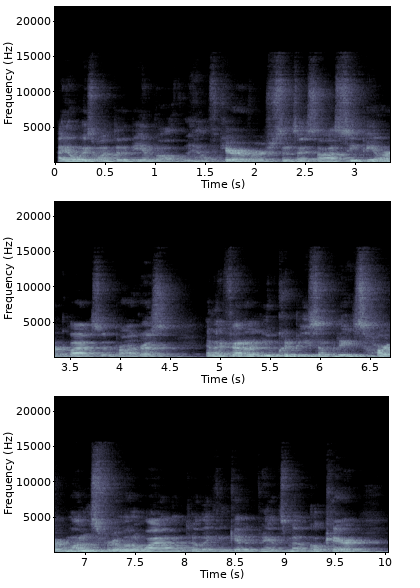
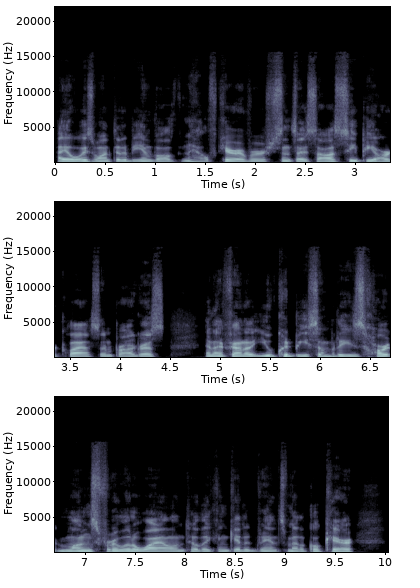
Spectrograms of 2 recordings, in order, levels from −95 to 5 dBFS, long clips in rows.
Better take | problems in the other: second | room echo; noticeable; dies away in 0.7 s // off-mic speech; far

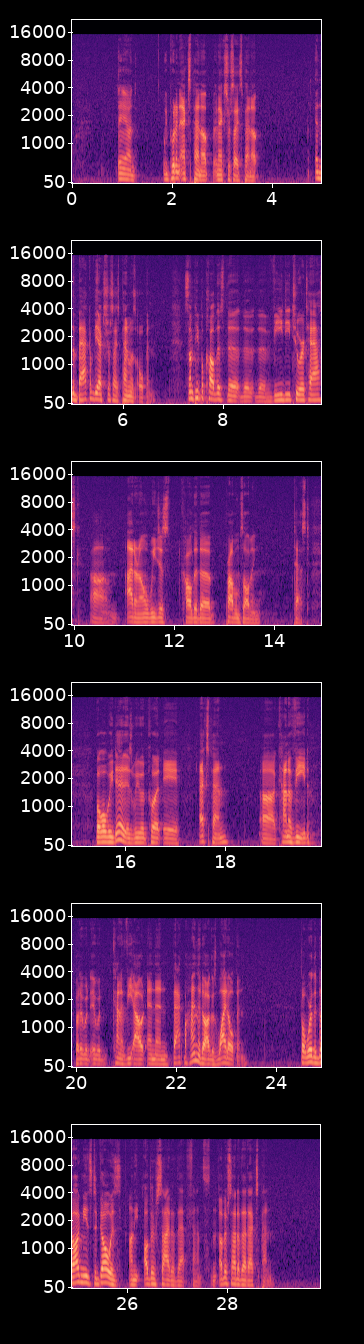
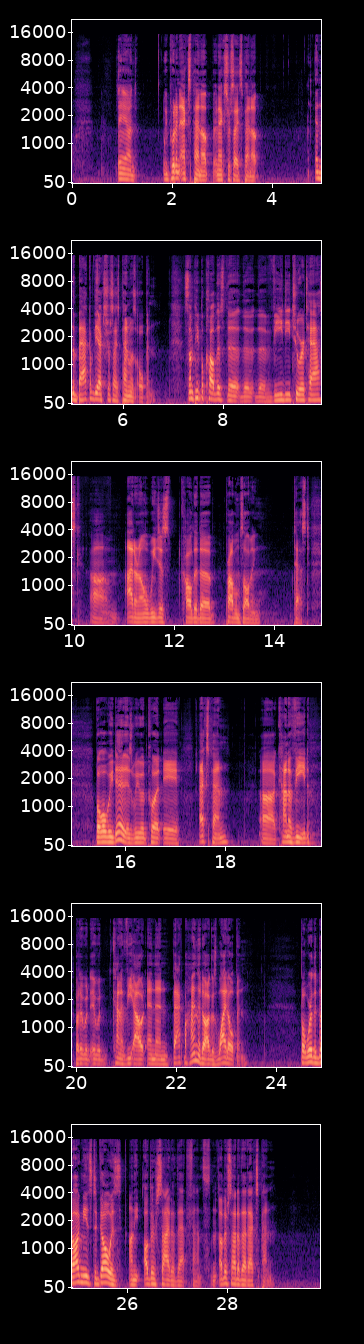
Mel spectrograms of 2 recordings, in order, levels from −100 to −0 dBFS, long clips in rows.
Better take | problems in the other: second | hiss; faint; throughout; 30 dB below the speech

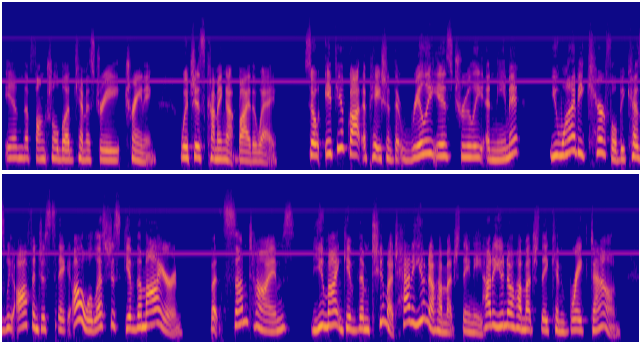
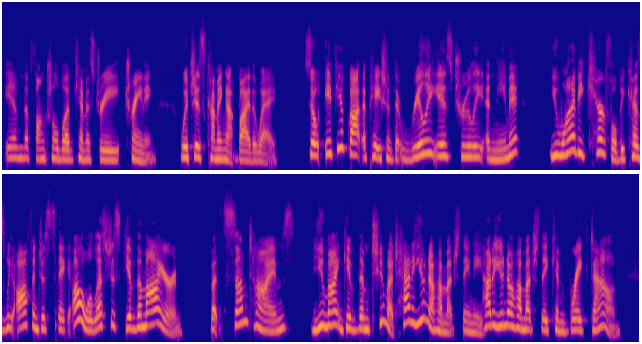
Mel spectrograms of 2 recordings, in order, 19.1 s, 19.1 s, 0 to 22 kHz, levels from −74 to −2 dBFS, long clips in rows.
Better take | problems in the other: second | high-pitched whine; faint; throughout; 3.5 kHz, 20 dB below the speech

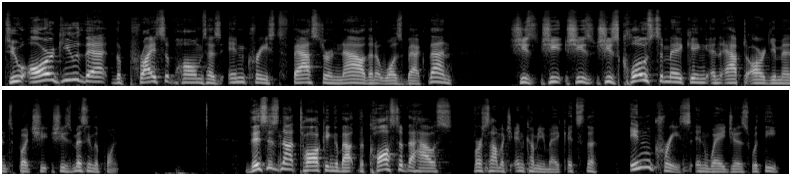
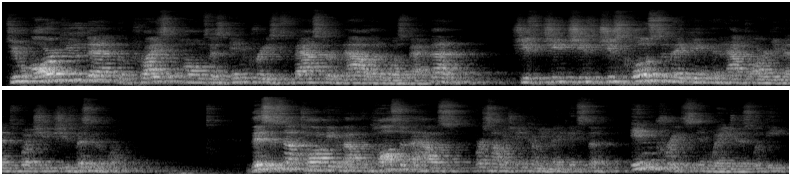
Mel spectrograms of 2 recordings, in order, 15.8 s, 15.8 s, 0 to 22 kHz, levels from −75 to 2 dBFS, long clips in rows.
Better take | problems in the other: first | off-mic speech; far // room echo; strong; dies away in 1 s

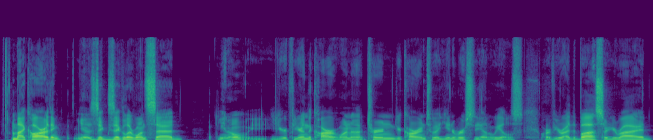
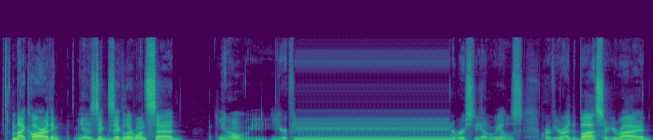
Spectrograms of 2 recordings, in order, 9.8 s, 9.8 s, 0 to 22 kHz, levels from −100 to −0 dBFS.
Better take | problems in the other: first | audio freezing; at 4.5 s for 2.5 s

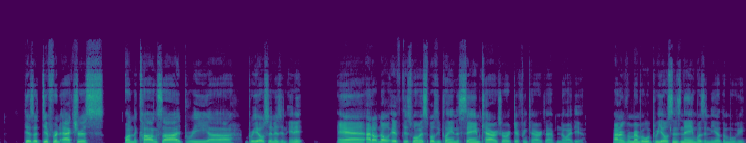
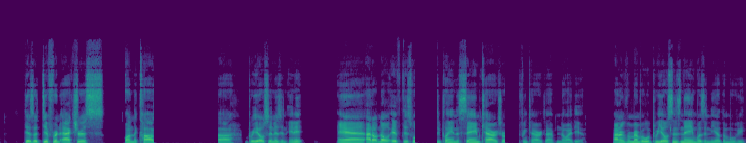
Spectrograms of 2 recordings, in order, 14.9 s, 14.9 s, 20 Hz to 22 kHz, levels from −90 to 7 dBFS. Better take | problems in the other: first | audio cutting out; at 3 s for 1.5 s, at 8.5 s and at 10 s

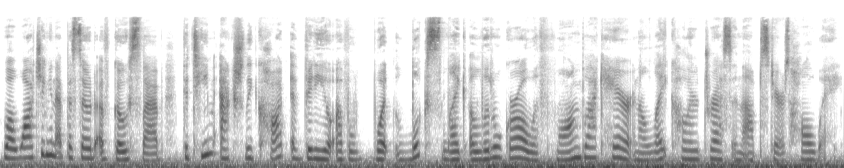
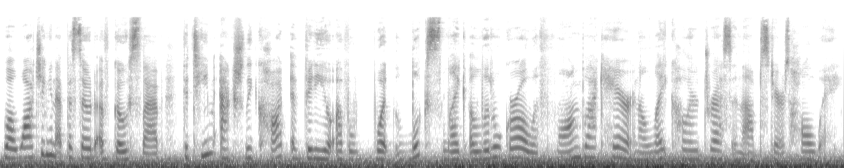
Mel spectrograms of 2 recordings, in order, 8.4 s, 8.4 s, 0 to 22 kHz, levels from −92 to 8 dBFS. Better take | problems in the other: first | low rumble; loud; throughout; 5 dB below the speech; faint in the first

